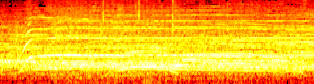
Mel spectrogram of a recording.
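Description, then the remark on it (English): A crowd of marijuana legalization supporters in a bar in downtown Denver, Colorado cheers loudly and continuously as election results come in, many voices overlapping with shouts and rising whoops, a dense roar that holds steady from start to finish. “Everyone cheered as the results came in.”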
